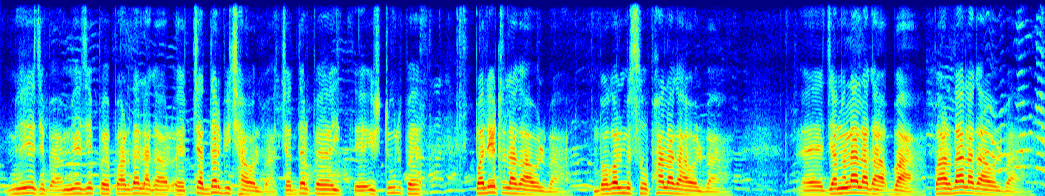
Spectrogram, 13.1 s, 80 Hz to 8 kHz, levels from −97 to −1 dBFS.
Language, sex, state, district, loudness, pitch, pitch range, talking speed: Bhojpuri, male, Uttar Pradesh, Gorakhpur, -18 LUFS, 185 Hz, 165-210 Hz, 130 wpm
